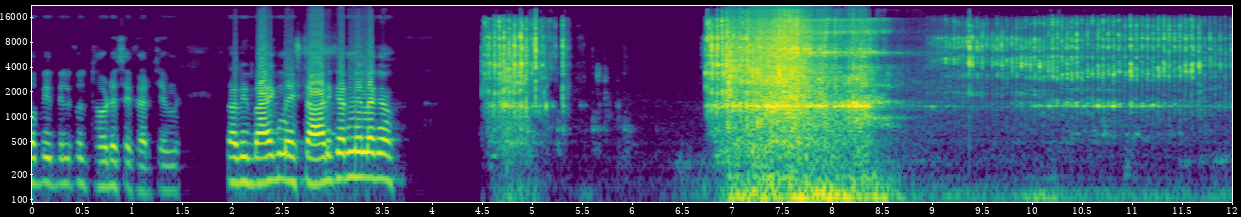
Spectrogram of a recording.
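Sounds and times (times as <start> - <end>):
motorcycle engine starting: 6.7 - 12.0.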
